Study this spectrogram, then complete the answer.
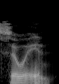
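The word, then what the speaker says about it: Samhain: ancient Celtic Festival of Sam hay pronounced soain the selts who lived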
